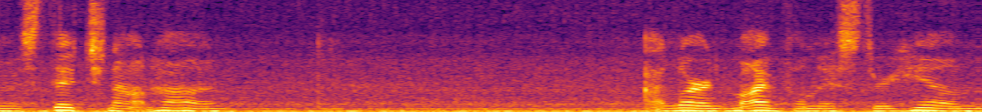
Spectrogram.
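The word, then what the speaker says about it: Thich Nhat Hanh: And one of the books I read from I think I'm going to say his name wrong is Stitch Not Han.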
